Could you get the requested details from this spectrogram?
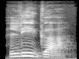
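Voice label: "liqa", Azerbaijani; Orfoqrafiya Lüğəti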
